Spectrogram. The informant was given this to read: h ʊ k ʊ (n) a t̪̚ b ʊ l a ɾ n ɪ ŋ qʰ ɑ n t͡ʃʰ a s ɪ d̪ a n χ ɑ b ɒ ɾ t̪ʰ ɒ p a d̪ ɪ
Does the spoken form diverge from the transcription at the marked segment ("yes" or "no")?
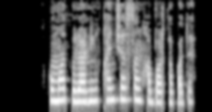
yes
